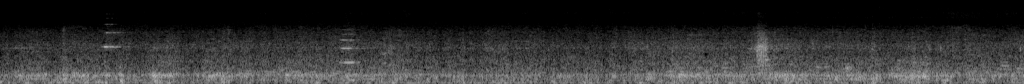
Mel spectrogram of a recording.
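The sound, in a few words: DEMU local train running on rails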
